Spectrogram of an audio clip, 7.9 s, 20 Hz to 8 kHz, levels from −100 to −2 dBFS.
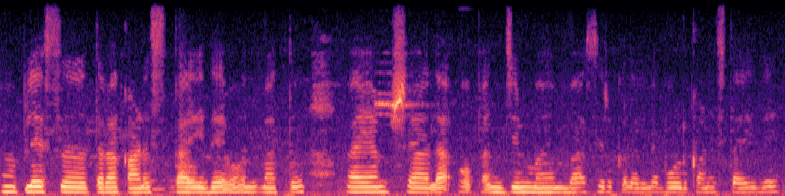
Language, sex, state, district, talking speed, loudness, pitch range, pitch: Kannada, female, Karnataka, Koppal, 120 wpm, -16 LUFS, 195-205 Hz, 195 Hz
